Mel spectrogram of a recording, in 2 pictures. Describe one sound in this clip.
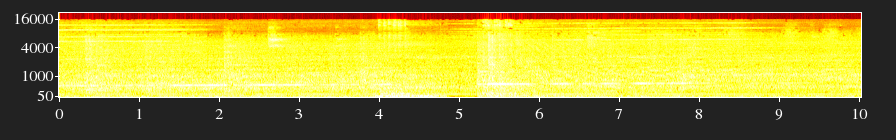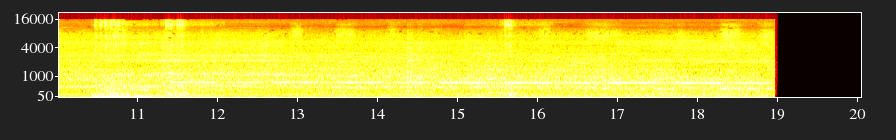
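A subway train rumbles and clatters along the tracks with a rising whine.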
